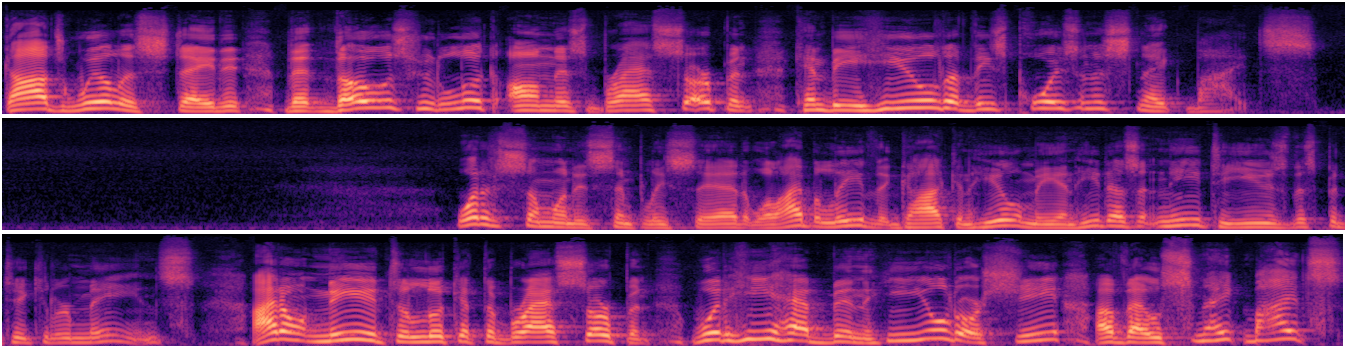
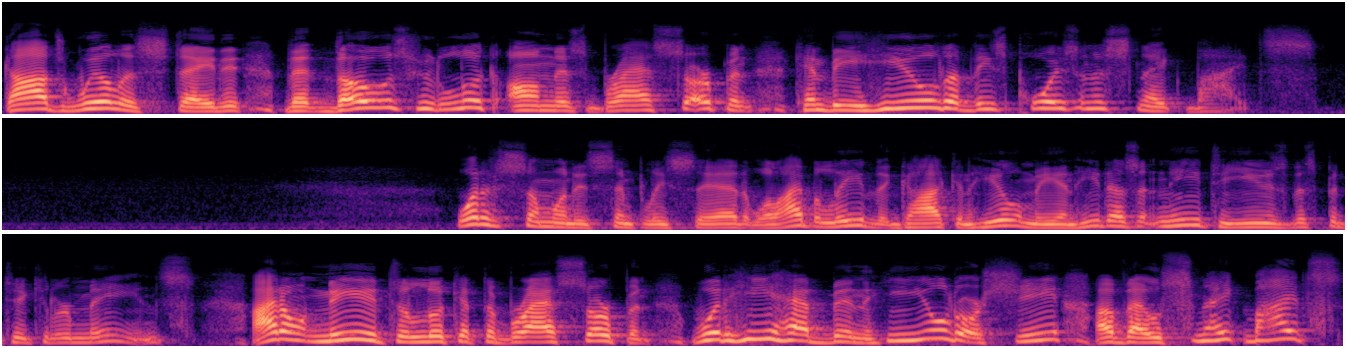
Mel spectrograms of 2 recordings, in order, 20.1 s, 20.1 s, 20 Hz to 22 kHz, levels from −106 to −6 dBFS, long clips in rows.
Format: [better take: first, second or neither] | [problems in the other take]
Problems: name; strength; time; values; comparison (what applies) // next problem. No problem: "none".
first | muffled; very; fading above 2 kHz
